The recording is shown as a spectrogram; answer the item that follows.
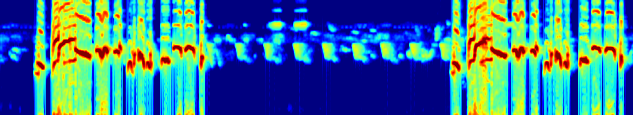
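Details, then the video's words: Oriental magpie-robin female in breeding condition luring a male with calls that are exchanged back and forth: two bursts of fast, varied high whistles and chattering notes, separated by a quiet stretch of faint soft ticking. "Suara Burung Kacer Betina Birahi Memancing Jantan"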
